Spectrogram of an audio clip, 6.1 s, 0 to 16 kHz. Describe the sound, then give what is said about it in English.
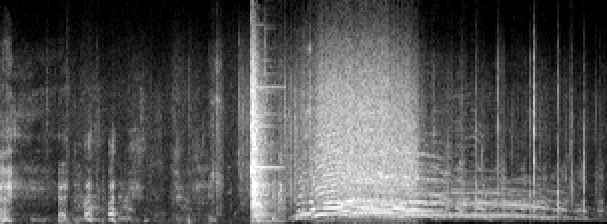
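A single sharp crack of a champagne bottle shattering against a ship's bow at a christening at an industrial park dock, immediately followed by loud cheering and whooping from over 20 attendees, with scattered voices talking before the smash. “successfully smashes a champagne bottle over the bow.”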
